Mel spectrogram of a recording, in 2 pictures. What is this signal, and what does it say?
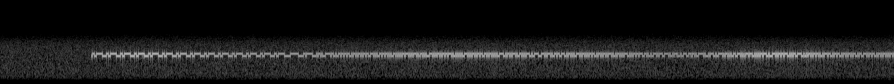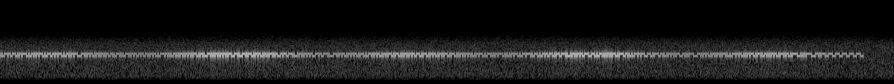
NAVTEX (SITOR-B), 100 baud, 170 Hz shift, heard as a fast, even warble, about 1500 Hz centre, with radio static and fading. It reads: I366J 4EVQU 33SUC JBLXG WW8H3 EMWC3 NBN0C 17ZJ8 U7U7H WUJ7K USCK3 SIDRQ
